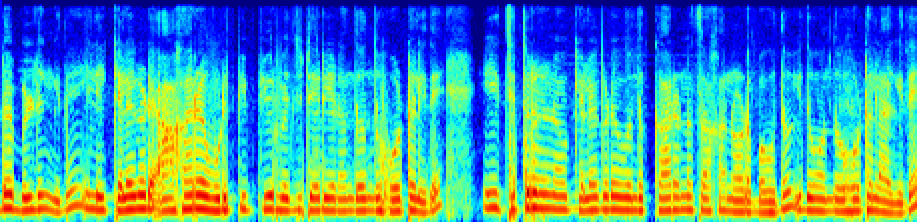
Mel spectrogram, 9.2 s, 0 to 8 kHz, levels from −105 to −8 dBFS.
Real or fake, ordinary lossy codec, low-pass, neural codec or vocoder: real; none; 7.2 kHz; none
